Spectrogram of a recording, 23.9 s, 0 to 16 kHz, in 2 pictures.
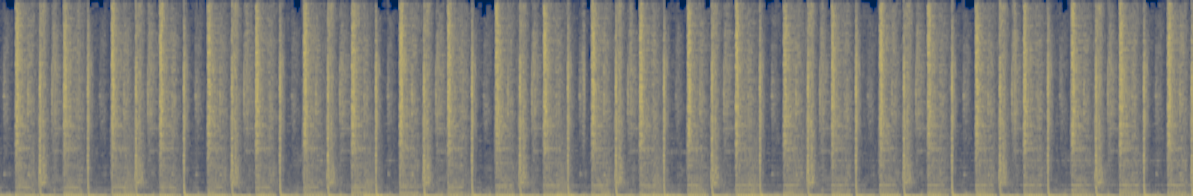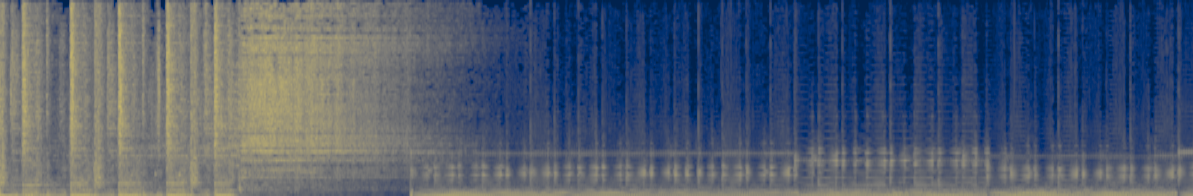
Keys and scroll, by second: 4.0 7, 4.3 Return, 19.4 5, 19.7 Return.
